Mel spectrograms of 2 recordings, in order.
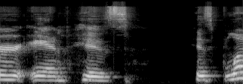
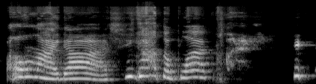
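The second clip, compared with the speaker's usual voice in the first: laughing mock panic; 9 semitones higher, slower than usual. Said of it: "I was like".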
